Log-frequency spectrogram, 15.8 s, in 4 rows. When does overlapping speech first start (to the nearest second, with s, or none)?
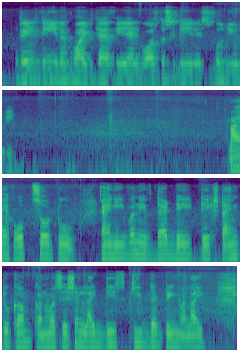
none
